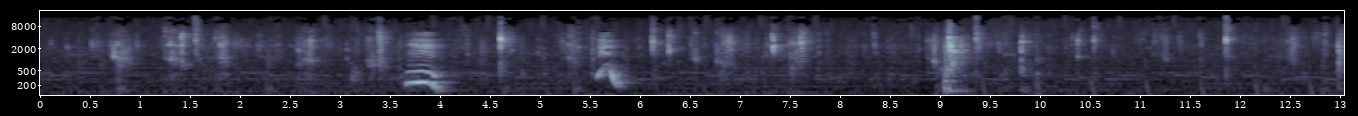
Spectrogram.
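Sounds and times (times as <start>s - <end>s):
chewing corn with wet smacks: 0.0s - 13.0s.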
